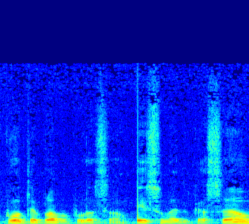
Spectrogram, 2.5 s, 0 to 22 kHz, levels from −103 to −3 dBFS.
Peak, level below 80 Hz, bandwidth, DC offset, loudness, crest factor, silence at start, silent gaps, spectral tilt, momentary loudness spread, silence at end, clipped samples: -20 dBFS; -78 dBFS; 16 kHz; under 0.1%; -37 LUFS; 16 dB; 0.05 s; none; -6.5 dB/octave; 9 LU; 0 s; under 0.1%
